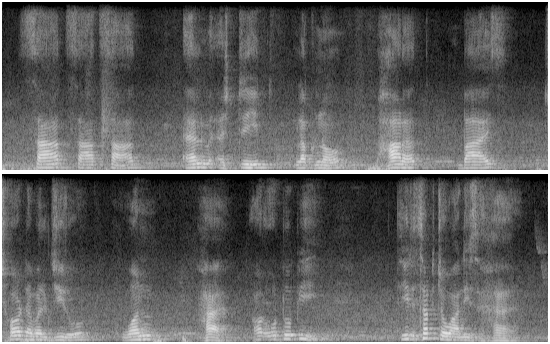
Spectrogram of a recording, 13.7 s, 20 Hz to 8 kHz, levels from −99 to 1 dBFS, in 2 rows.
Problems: constant background noise, continuous background conversations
